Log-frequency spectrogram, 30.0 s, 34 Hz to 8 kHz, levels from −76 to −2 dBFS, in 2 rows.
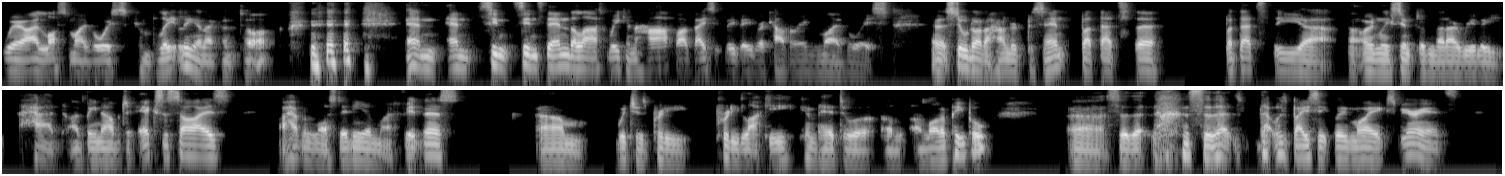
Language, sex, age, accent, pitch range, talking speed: English, male, 20-39, Australian, 85-115 Hz, 170 wpm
